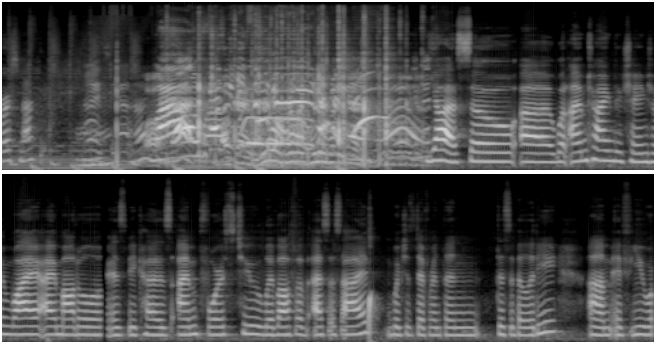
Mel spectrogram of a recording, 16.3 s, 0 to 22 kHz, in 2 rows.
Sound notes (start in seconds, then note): 1.8 all cheer and applaud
